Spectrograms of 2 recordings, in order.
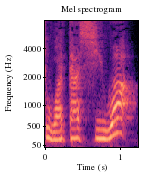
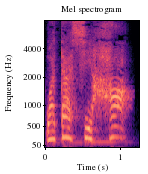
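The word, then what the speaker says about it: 私は: That is why watashi wa must be pronounced watashi wa, not watashi ha.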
